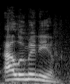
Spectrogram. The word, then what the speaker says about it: aluminium: But if you go to the UK it's aluminium. Aluminium. Five syllables.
